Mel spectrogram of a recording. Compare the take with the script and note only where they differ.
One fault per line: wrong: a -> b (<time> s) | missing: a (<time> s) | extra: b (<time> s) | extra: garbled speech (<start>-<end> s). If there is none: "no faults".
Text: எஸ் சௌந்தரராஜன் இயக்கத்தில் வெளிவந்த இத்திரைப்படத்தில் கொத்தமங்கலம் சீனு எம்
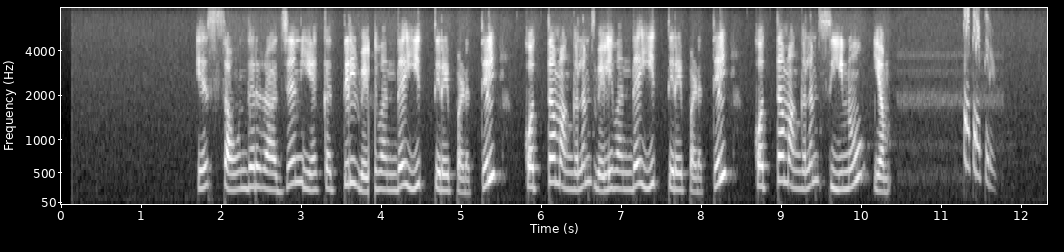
extra: வெளிவந்த இத்திரைப்படத்தில் கொத்தமங்கலம் (6.7 s)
